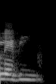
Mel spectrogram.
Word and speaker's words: Leví: El mismo le es dado el nombre de la tribu de Leví, pronunciado Leví, una de las 12 tribus originales de Israel, los cuales fueron formados, separados para el servicio sagrado de Hashem.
